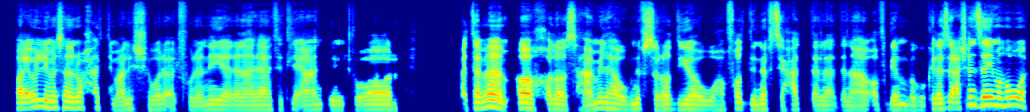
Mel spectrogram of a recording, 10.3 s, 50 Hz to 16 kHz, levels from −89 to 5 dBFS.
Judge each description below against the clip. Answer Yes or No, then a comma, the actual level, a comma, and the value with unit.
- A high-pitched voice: No, low, 120 Hz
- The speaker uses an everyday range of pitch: Yes, average, 4.2 semitones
